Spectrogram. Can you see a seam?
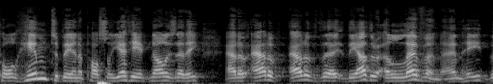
no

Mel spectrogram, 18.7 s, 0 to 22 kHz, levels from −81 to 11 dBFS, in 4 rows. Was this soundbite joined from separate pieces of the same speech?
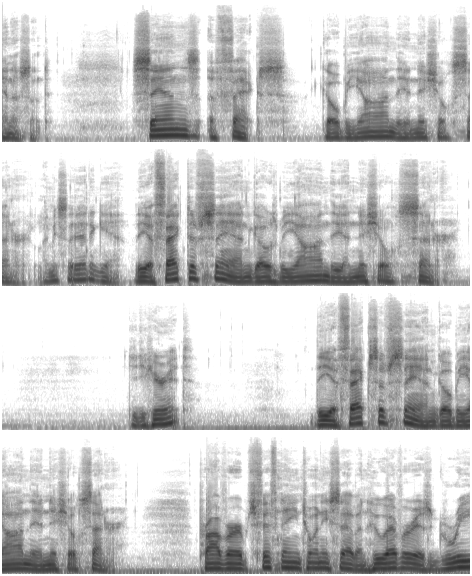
yes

